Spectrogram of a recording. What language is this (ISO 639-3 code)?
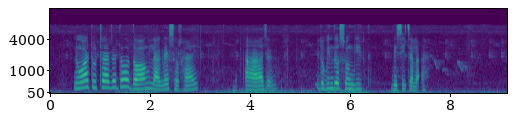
sat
